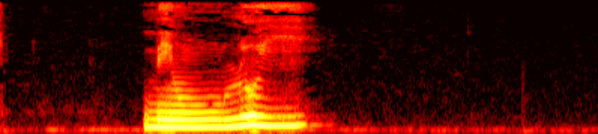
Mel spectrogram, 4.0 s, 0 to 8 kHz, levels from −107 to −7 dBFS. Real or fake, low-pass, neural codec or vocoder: real; 7.2 kHz; none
